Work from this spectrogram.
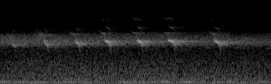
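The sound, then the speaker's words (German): Many chicks in a poultry fattening barn peep in a dense, faint high chorus, with a few slightly louder chirps standing out over a low steady background hum. “Um unsere Füße herum wuseln die Küken.”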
